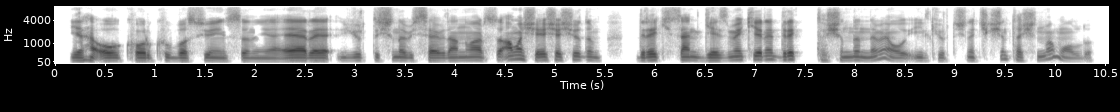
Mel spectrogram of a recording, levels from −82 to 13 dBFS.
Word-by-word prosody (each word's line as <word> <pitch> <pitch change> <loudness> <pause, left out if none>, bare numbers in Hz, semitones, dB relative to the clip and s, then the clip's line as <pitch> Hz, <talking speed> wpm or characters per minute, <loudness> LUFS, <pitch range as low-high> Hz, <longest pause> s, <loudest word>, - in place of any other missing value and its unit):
Ya, 110 -1 +2
o 105 0 +4
korku 105 0 -1
basıyor 105 +2 -1
insanı 100 0 -4
ya. 95 -1 -4
Eğer, 110 +2 +8
eee, 105 0 +6
yurt 110 +1 -10
dışına 115 0 -2
bir - - -7
sevdan 110 +3 -1
varsa 120 -2 0
ama 155 +3 +4
şeye 120 -2 +2
şaşırdım, 125 -2 -2 0.4
direkt 120 +3 +2
sen 120 -2 0
gezmek 110 +5 -1
yerine 140 -1 +3
direkt 145 +2 +1
taşındın 115 +2 -4
değil - - -4
mi? - - -4
O 100 -1 -4
ilk 105 -3 -12
yurt - - -13
dışına - - -7
çıkışın - - -6
taşınma - - -6
mı 105 - -8
oldu? 95 0 -15
110 Hz, 180 wpm, -22 LUFS, 105-120 Hz, 0.4 s, Eğer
